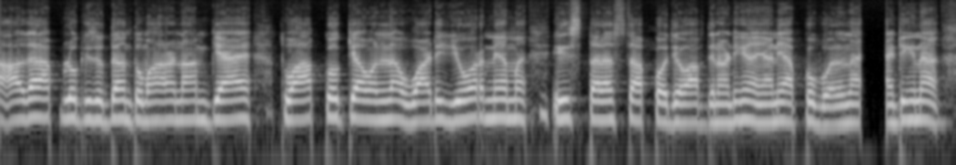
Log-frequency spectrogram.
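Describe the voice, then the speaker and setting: A man's voice: high-pitched, smooth, dry recording, clean studio sound. A man teaching English pronunciation in Hindi, drilling each word with repeated questions. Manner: repetitive quiz-style drilling with "theek hai na?". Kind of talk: Hindi-language English lesson.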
